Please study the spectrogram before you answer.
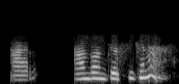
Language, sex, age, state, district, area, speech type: Santali, female, 45-60, West Bengal, Uttar Dinajpur, rural, conversation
